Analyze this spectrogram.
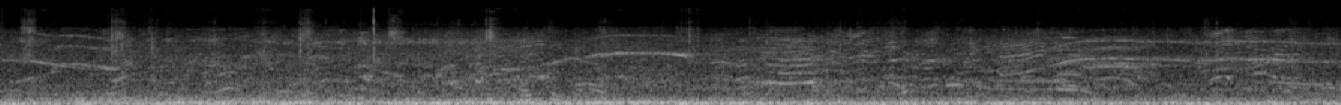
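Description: Children shout and squeal at play in the distance.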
